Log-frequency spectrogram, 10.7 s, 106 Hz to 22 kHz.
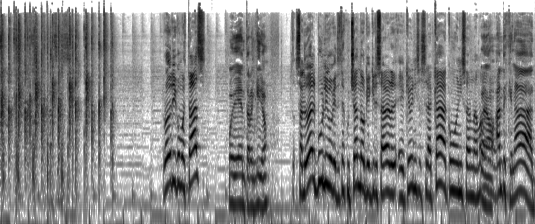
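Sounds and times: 
audience clapping to welcome a guest: 0.0 - 2.5
speech: 3.2 - 10.6.

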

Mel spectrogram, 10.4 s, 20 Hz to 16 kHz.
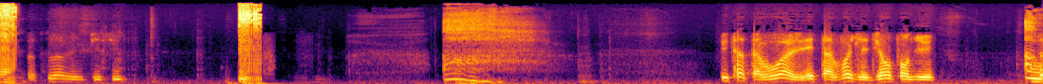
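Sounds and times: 
loud rasping fart: 0.0 - 0.2, 2.3 - 2.8
speech: 0.3 - 1.4, 4.4 - 5.1, 7.2 - 9.5, 10.3 - 10.4.

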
